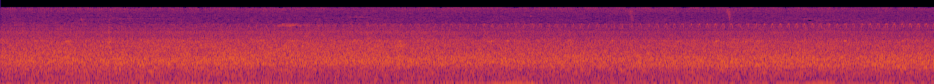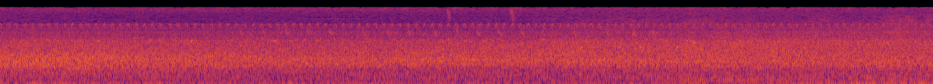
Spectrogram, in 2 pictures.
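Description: Steady rumble of a distant diesel-hauled passenger train running on the line, mixed with road traffic noise, with a low rumble that swells and fades.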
